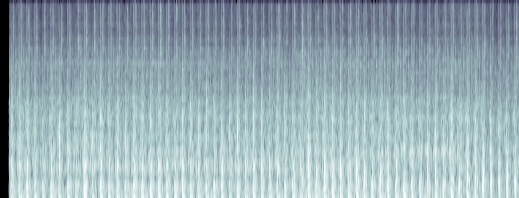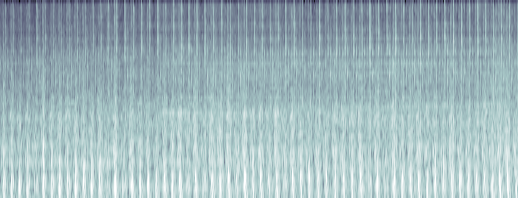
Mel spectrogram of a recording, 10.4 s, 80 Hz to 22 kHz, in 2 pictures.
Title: Honda xr600r ticking noise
